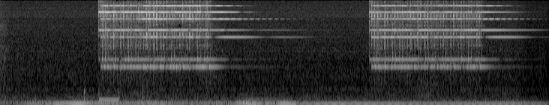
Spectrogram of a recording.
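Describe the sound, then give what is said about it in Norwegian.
A telephone rings twice, each bright, harmonic ring lasting about two seconds with a pause between, over a low background hum; no one speaks. It is the start of a phone call between two school principals, before it is answered. “Så nå skal du få høre den første begeistrede eh, telefonsamtalen mellom to rektorer som er veldig glad og veldig stolte og veldig forventningsfulle til eh, det vi skal gjøre nå.”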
